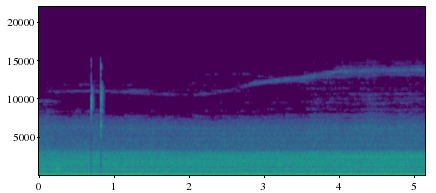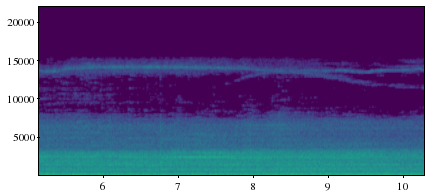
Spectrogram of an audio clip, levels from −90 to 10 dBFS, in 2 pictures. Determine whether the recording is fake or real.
real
